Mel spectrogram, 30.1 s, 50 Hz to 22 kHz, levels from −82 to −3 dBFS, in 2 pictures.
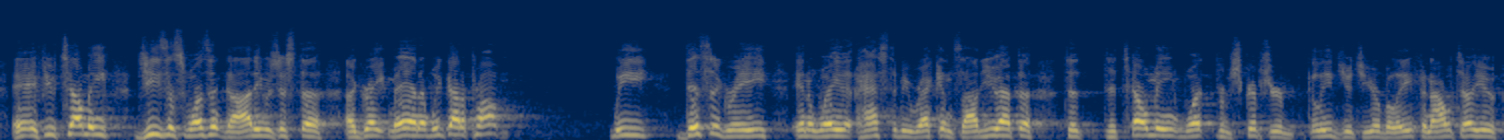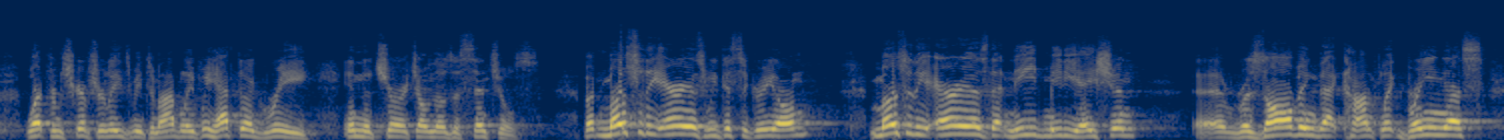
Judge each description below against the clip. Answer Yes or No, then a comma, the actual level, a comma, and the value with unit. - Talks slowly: No, average, 175 wpm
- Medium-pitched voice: Yes, medium, 180 Hz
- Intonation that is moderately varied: Yes, average, 4.2 semitones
